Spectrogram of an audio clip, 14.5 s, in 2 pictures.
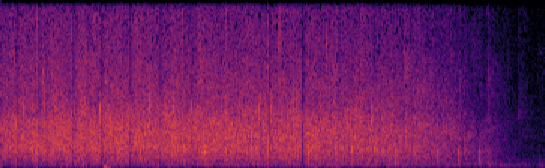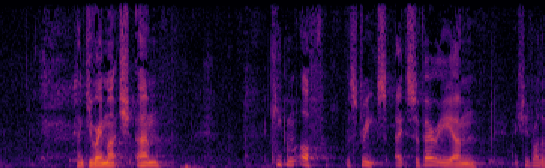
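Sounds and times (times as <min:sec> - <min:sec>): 
audience applause greeting a speaker at a debate: 0:00.0 - 0:06.8
speech: 0:08.3 - 0:09.5, 0:10.9 - 0:14.5.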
